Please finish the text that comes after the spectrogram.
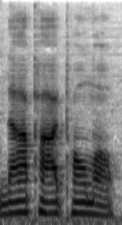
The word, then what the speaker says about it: NaPodPoMo: She does the Na Pod Pomo challenge, and just go do an X/Twitter search on Na Pod Pomo.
